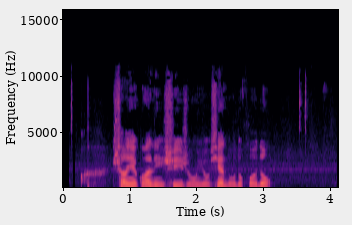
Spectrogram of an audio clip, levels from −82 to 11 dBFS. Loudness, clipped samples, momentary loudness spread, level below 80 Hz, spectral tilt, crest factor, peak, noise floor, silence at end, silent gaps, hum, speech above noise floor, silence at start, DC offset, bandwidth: -26 LUFS; under 0.1%; 19 LU; -72 dBFS; -4.5 dB/octave; 22 dB; -6 dBFS; -53 dBFS; 1.05 s; none; none; 27 dB; 0.25 s; under 0.1%; 11.5 kHz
